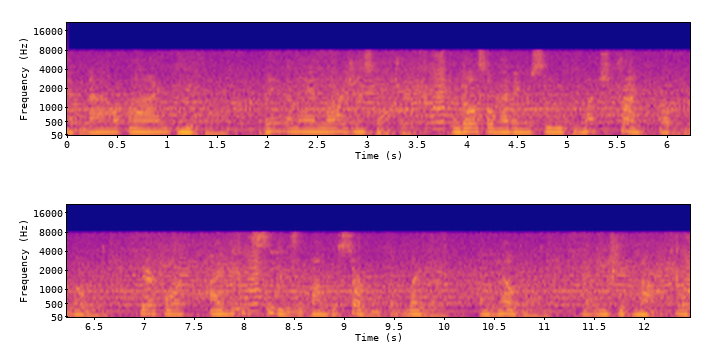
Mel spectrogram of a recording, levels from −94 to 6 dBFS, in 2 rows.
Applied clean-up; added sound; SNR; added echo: none; Buzz; 5 dB; reverberation time 0.2 s.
